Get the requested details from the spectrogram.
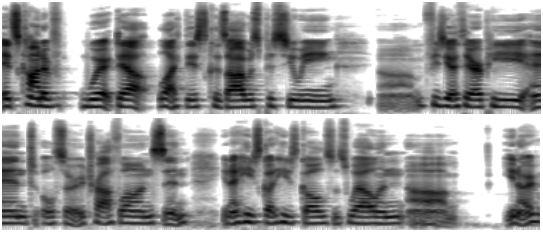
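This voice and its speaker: A woman's medium-pitched voice at a fairly slow pace, with fairly even intonation, on a very clean recording over a silent background. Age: 20s. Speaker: professional triathlete. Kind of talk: casual chat.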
